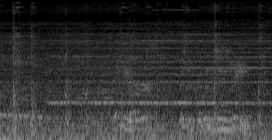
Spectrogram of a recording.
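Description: A subway train's brakes squeal with a steady high whine.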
